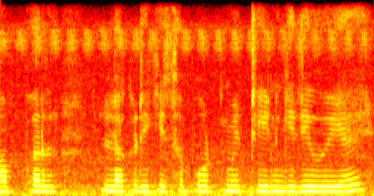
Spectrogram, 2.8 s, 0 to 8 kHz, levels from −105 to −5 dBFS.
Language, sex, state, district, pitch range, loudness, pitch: Hindi, female, Uttar Pradesh, Shamli, 215-225 Hz, -17 LUFS, 220 Hz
